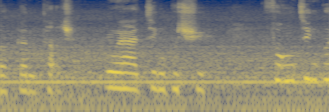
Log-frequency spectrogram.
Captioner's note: wind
